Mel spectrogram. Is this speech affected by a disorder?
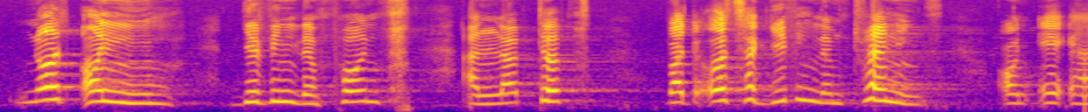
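Yes: cerebral palsy.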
